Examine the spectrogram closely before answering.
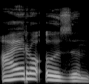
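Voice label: "аэроӧзын" Komi, female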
